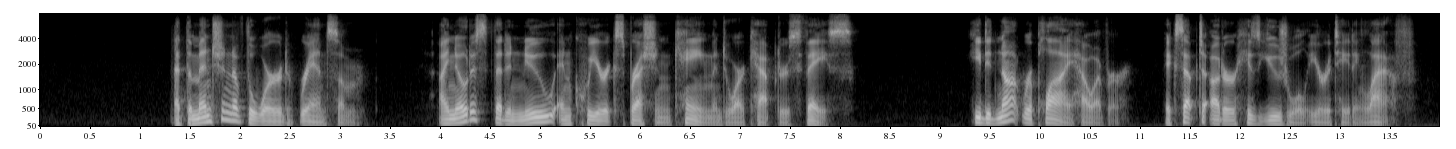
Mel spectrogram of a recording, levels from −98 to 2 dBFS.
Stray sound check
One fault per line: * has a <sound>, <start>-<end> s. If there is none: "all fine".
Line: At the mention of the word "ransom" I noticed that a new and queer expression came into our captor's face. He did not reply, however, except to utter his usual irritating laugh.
all fine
